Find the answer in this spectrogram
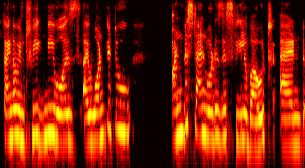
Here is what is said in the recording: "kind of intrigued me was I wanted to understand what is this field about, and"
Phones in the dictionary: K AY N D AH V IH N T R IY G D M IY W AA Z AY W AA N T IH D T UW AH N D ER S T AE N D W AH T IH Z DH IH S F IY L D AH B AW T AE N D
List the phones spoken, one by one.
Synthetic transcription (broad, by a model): K AY N D AH V IH N T R IY G D M IY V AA Z AY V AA N T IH D T UW AH N D ER S T AE N D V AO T IH Z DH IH S F IY L AH B AW T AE N D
